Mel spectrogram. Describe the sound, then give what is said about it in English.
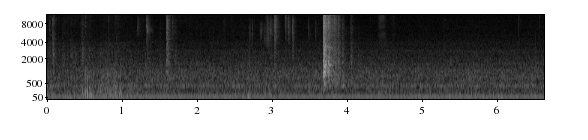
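Two dice clatter briefly on a hard tabletop for a perception roll, in one sharp, bright rattle midway through, with a few faint clicks and taps before it against a quiet, hushed background. “It's perception roll.”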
